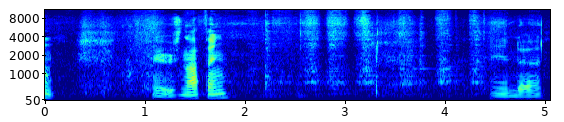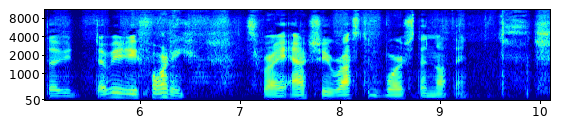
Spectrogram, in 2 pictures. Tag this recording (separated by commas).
Speech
